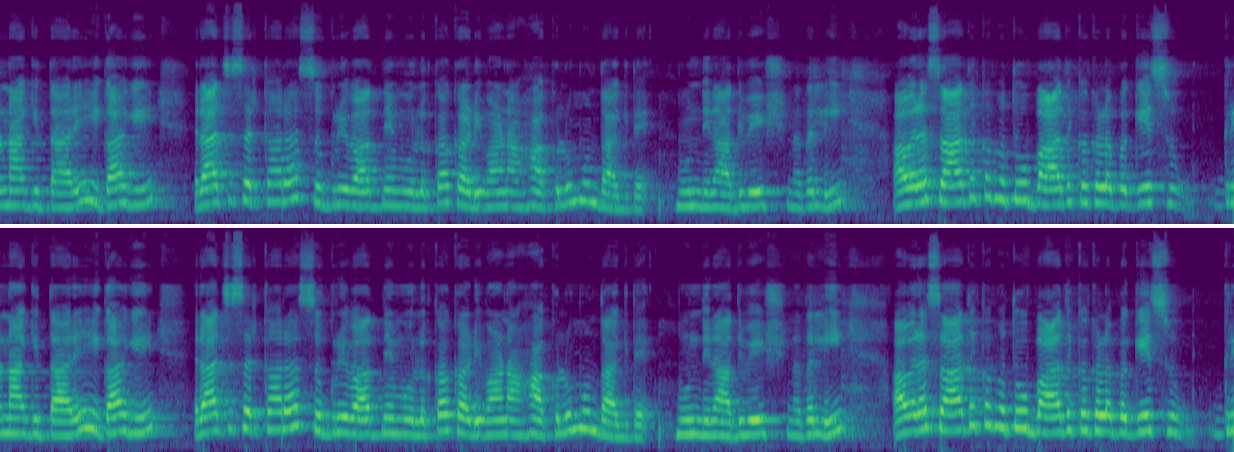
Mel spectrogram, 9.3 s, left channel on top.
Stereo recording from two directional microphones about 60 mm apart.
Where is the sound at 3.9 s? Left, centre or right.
Right.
